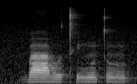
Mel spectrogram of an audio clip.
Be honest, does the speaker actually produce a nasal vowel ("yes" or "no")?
yes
